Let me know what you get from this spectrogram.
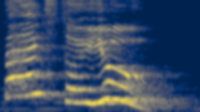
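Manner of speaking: slow, high, loud accusation; angry blame. Acted. Mother blaming the therapist, loud and drawn out. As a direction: hurl the blame out loudly.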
